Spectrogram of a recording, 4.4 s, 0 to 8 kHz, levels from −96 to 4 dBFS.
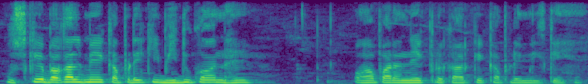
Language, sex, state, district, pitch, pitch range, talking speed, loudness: Hindi, male, Uttar Pradesh, Varanasi, 195 Hz, 180-210 Hz, 215 wpm, -20 LUFS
